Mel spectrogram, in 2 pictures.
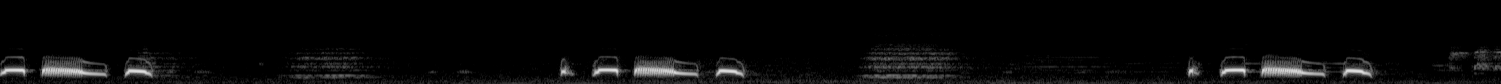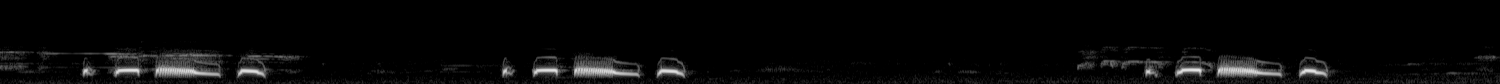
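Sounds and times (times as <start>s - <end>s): dove cooing: 0.0s - 1.7s, 5.6s - 7.5s, 11.9s - 13.8s, 15.8s - 18.0s, 20.0s - 22.0s, 26.0s - 28.4s.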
